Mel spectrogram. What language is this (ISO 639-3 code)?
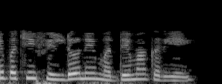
guj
